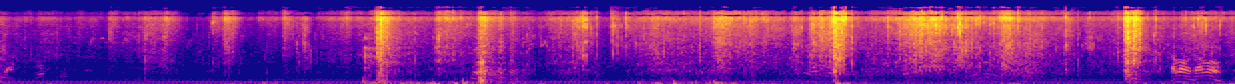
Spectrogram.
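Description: Banana plant trunk being chopped with a blade: four sharp chops a few seconds apart, with rustling of leaves and stems between them.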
